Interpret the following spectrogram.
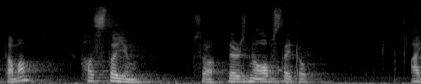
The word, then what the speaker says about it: hastayım: We use helper sound here because we avoid to pronounce it ben hastaım. Ben hastaım. Something is wrong, right? But it should be like ben hastayım.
